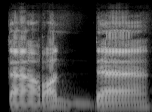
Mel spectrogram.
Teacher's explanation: Ra-nya tebal, tapi dalnya tipis. Taradda, tidak boleh taradda, salah.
